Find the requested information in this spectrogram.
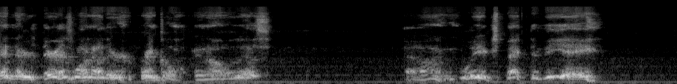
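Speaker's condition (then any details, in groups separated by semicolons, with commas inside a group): Laryngeal cancer; squamous cell type, left vocal cord, slow growing; voice fading, hard to hear, lost loud voice, possible swallowing difficulty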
